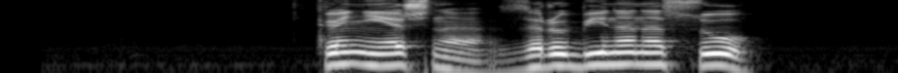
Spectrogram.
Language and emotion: Russian, angry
